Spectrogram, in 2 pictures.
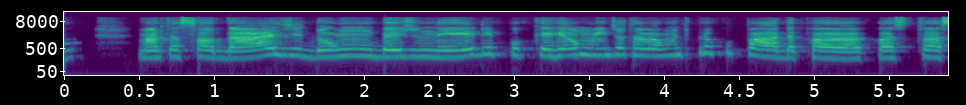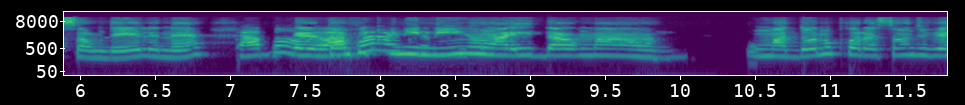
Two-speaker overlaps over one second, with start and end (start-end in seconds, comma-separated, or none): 7.2-8.7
